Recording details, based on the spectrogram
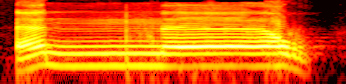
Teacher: الراء بقى في كلمه النار هتفخم عند الوقف النار هنا بقى ممكن تمد حركتين او اربعه او سته خلاص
